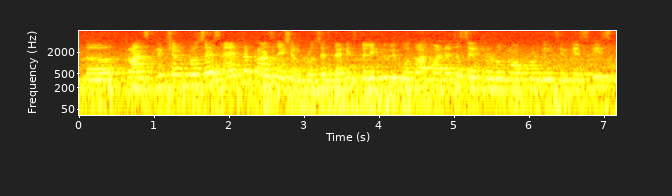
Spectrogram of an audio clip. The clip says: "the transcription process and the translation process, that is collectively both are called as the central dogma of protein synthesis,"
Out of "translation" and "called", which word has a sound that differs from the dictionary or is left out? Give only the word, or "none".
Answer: called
